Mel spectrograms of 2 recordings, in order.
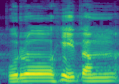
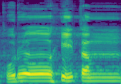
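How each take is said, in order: First: The accented syllable 'hi' is kept short. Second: The same.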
